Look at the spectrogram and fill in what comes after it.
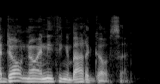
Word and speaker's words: Gose: I'm like, can I have a goose? I'm like, oh, that's a Goza, sir. – Yeah, it's spelled G-O-S-E.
